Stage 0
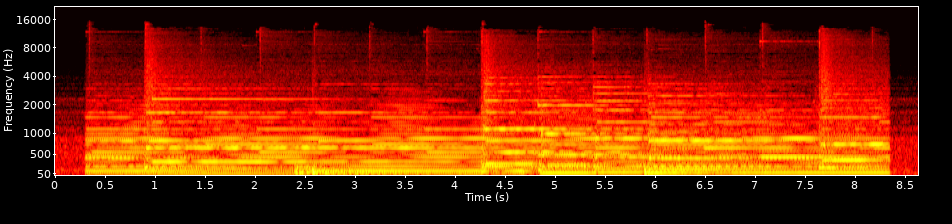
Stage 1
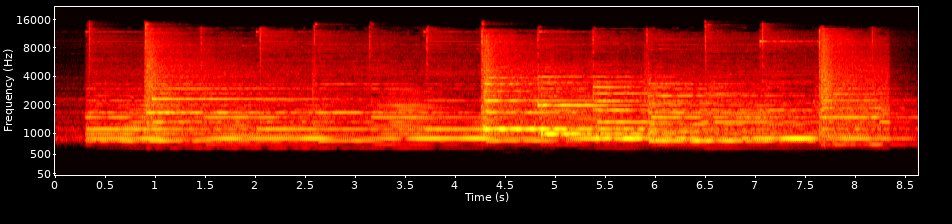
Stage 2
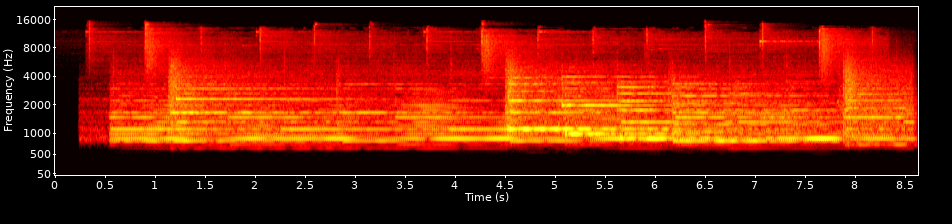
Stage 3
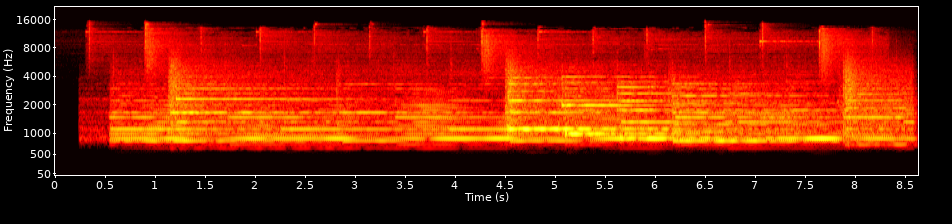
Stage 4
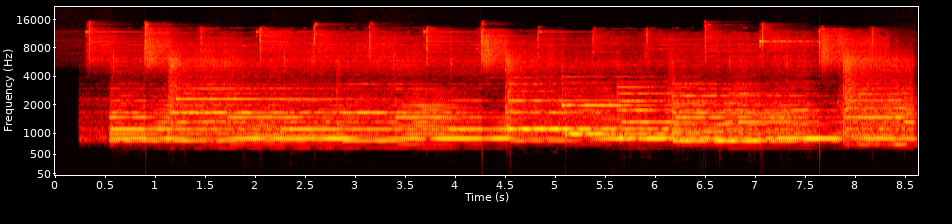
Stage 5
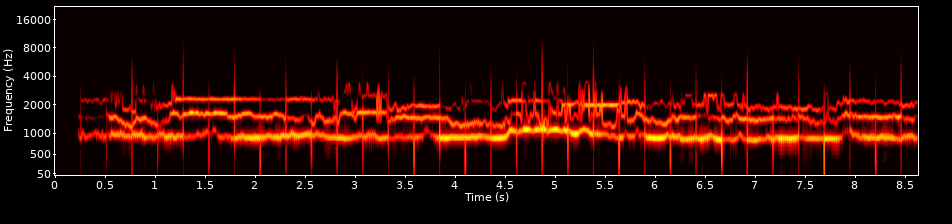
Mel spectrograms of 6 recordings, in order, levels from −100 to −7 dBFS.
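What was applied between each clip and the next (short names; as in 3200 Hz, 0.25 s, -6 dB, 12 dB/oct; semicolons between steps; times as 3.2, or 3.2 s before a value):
steep high-pass 880 Hz 96 dB/oct; high shelf 2600 Hz +8.5 dB; plate-style reverb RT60 3.1 s, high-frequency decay 0.4×, DRR 9.5 dB; gain +3 dB
bands offset in time highs, lows 0.24 s, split 5900 Hz; gain +3 dB
nothing audible
resonant high shelf 4800 Hz +6.5 dB, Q 3; compressor 6:1, threshold -35 dBFS, peak gain reduction 12 dB
sine-wave speech; step phaser 3.9 Hz 650–3000 Hz; gain +2.5 dB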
